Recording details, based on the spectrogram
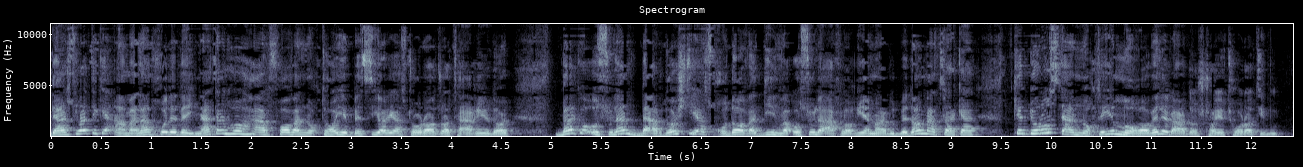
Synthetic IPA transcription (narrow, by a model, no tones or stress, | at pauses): d̪æɾsuːɾæt̪iːce̞ʔæmælænxo̞d̪e̞ve̞jnæt̪ʰænɦɒːɦæɾfhɒːvænoqt̪ʰehɒːje̞be̞sijɒːɾiːæzt̪ʰoɾɒːt̪ʰɾɒːt̪ʰæ̰ɣiːɾd̪ɒːd̪̚ | bælcʰe̞ʔosuːlænbæɾd̪ɒːʃt̪iːæz̥xo̞d̪ɒːvæd̪iːnvæʔosuːleæxlɒːɣijemæɾbuːt̪̚be̞d̪ɒːnmæt̪ʰɾæhcæɾd̪̥ | cʰe̞d̪o̞ɾost̪d̪æɾnoqt̪ʰeje̞moɣɒːbe̞le̞bæɾd̪ɒːʃt̪hɒːje̞t̪ʰoɾɒːt̪ʰiːbṵːd̪̥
